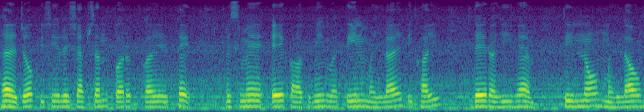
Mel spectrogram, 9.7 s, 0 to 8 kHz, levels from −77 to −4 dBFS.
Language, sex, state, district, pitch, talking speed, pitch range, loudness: Hindi, male, Haryana, Charkhi Dadri, 145 Hz, 120 wpm, 140-150 Hz, -16 LUFS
